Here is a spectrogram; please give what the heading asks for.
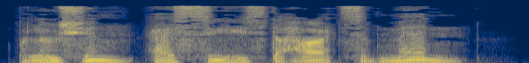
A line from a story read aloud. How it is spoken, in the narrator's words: the slave rasped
